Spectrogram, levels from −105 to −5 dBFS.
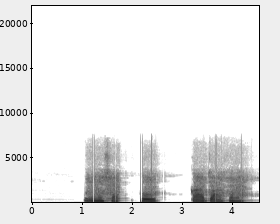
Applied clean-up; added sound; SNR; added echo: none; none; none; none.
